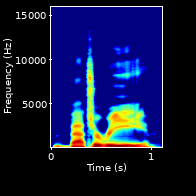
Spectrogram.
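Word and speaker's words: batterie: uh next word is battery the emphasis is on the last syllable b-a-t-t-e-r-i-e not with a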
